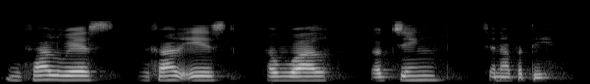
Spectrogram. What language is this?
Manipuri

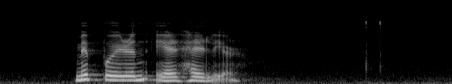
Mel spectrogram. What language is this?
Faroese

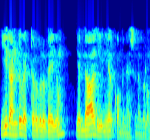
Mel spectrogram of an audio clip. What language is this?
Malayalam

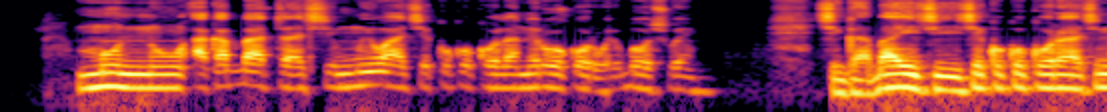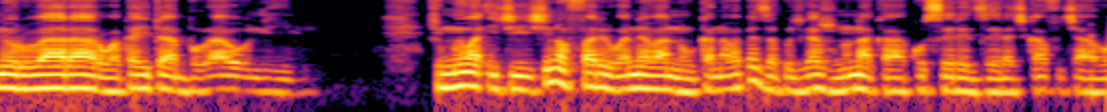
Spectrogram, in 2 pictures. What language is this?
Shona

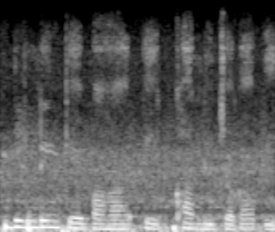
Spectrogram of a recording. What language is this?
Hindi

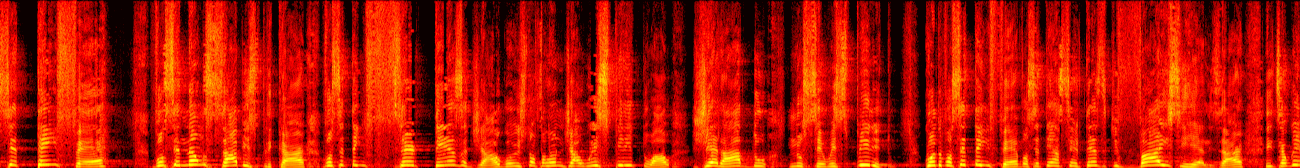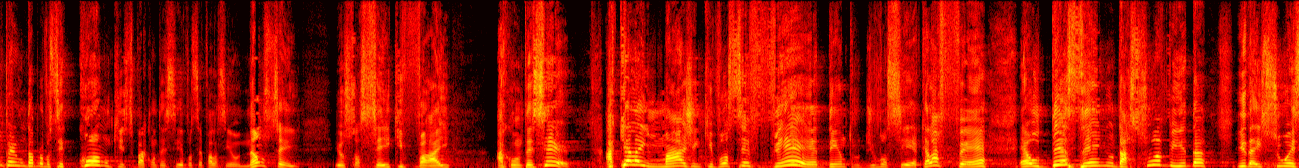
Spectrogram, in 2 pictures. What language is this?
Portuguese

